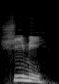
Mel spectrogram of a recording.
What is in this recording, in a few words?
"sheemie", Cromarty; [SHEEmee]; rope, straw; Word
